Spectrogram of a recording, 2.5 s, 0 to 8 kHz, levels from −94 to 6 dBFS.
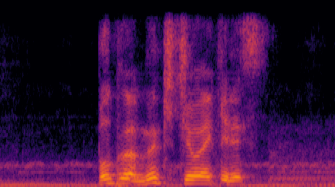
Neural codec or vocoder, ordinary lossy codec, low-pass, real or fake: codec, 24 kHz, 6 kbps, HILCodec; none; 7.2 kHz; fake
